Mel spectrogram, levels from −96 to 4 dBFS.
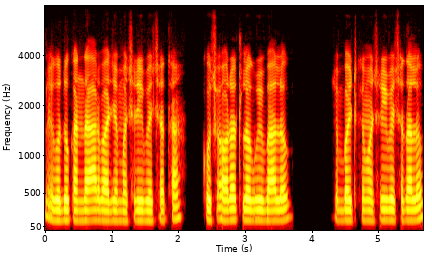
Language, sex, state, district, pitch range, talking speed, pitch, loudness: Bhojpuri, male, Bihar, Saran, 135-140 Hz, 210 wpm, 135 Hz, -17 LUFS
